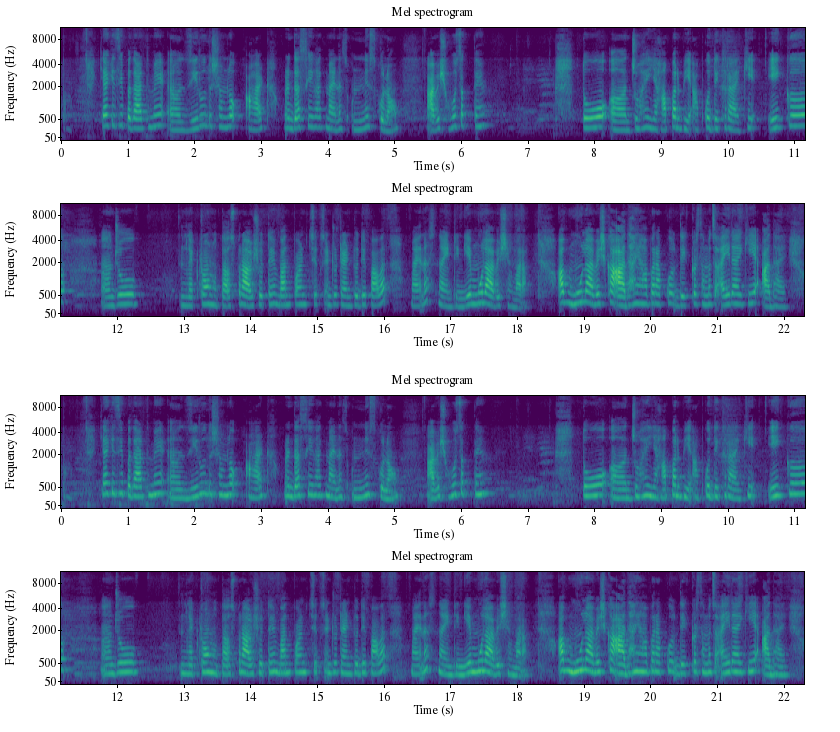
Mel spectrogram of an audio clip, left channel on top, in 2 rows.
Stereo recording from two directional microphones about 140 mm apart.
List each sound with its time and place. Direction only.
0.3 s a woman's voice: 25° left (ahead or behind)
7.3 s a woman's voice: 30° left (ahead or behind)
